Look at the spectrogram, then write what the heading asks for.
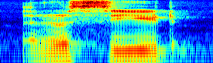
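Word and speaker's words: receipt: रिसीट, पी नहीं बोलना, P silent है, रिसीट, रिसीट आ जाएगा यहाँ पे, ठीक है।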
